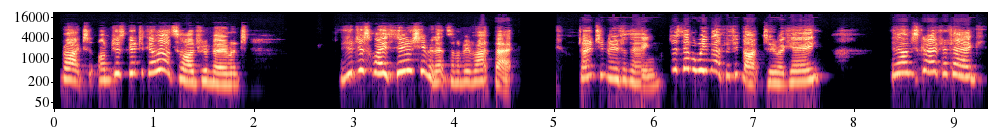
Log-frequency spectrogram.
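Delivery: high sing-song beautician impression. Beautician leaving her client for a smoke, high mock voice. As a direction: pitch it up like the chatty beautician.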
